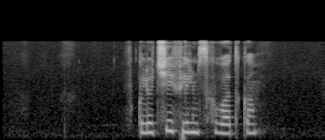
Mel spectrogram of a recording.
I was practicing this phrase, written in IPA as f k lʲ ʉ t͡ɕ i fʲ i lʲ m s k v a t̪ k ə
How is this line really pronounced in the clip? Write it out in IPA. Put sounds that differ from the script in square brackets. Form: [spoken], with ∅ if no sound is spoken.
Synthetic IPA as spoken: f k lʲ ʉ t͡ɕ i fʲ i lʲ m s [x] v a t̪ k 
